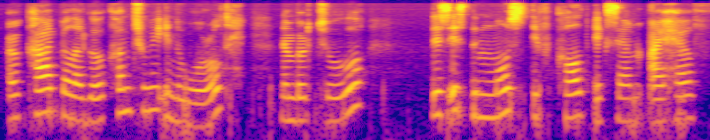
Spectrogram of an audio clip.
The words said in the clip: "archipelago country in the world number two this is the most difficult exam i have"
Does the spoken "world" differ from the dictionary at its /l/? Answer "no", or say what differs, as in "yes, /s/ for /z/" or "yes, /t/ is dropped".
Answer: no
